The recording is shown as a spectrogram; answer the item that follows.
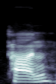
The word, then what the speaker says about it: Tan: Tan, like tan in the sun.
